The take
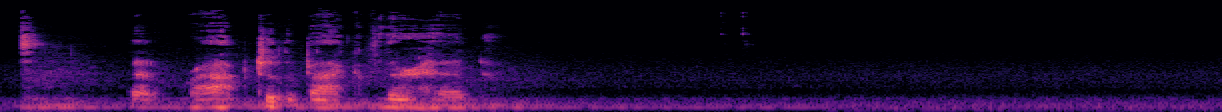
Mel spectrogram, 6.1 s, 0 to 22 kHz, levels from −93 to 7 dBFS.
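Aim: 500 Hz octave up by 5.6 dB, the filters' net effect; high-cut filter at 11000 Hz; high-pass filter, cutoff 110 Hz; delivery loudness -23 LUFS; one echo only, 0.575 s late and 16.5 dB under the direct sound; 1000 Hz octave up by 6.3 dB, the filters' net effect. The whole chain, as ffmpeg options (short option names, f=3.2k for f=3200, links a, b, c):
-af "highpass=110,lowpass=11k,equalizer=f=500:t=o:g=5.5,equalizer=f=1k:t=o:g=6.5,aecho=1:1:575:0.15,volume=4dB"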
